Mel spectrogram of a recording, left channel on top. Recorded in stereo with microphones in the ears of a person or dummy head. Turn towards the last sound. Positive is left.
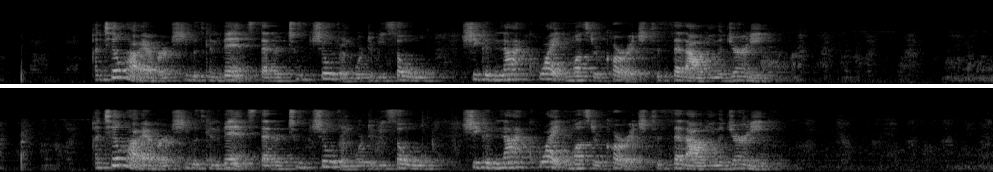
turn(degrees=20)  # may be behind; listen again after turning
